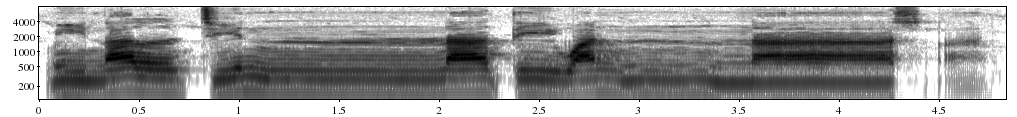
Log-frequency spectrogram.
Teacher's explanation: di sini ada hukum bacaan ghunnah jinnati ditahan dulu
